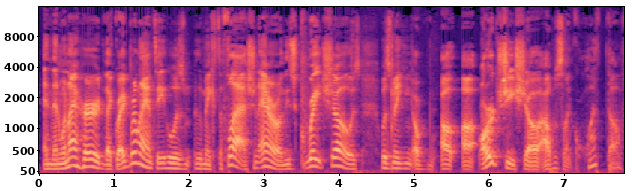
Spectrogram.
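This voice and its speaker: Man, podcast co-host, casual chat, lively pitch, excitable. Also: fairly quick, few pauses. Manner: enthusiastic, animated, joking.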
